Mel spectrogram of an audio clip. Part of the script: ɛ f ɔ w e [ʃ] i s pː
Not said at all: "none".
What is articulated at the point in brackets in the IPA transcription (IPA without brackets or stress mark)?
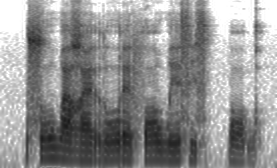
s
